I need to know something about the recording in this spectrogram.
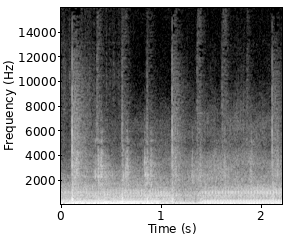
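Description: A motorcycle engine roars loud, revving with rising and falling whines as it speeds toward the listeners, with no voices over it.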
